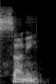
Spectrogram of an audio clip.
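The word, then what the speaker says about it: Suni: got pulled out so suny could win she served a purpose for black lives matter and now it's asian lives matter time it's pronounced it's sunny like sunny johnson okay uncle's griffin hard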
